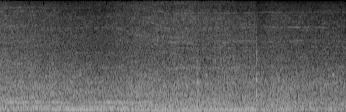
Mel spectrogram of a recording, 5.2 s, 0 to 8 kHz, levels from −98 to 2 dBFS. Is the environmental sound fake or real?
real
